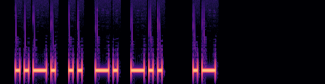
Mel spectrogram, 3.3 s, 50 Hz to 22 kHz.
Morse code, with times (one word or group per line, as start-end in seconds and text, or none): 0.2-1.6 FIND
1.9-2.2 A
